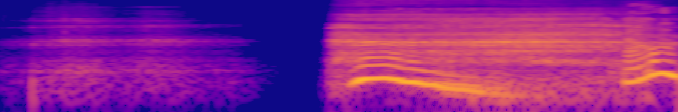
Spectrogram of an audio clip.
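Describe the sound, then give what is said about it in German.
A loud, heavy breath pushed out in a long noisy exhale that swoops down in pitch, followed by a brief quieter breathy stretch, with a spoken word before it. “warum schnaufst du eigentlich immer so?”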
